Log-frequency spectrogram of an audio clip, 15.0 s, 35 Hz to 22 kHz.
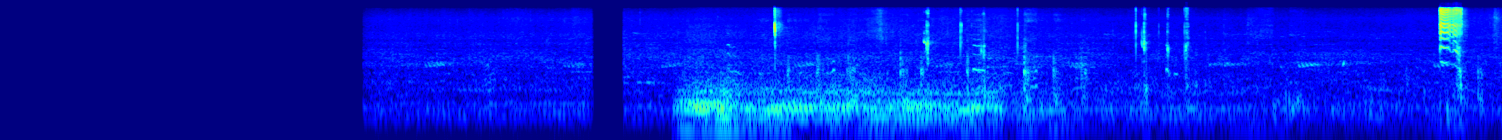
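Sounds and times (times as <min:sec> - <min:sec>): rabbit rumbling vocalisation: 0:06.8 - 0:15.0
sharp little clicks: 0:11.3 - 0:12.0.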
